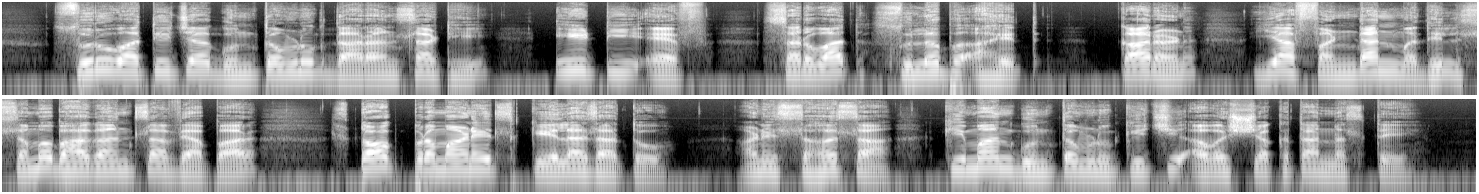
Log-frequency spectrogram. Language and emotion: Marathi, neutral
